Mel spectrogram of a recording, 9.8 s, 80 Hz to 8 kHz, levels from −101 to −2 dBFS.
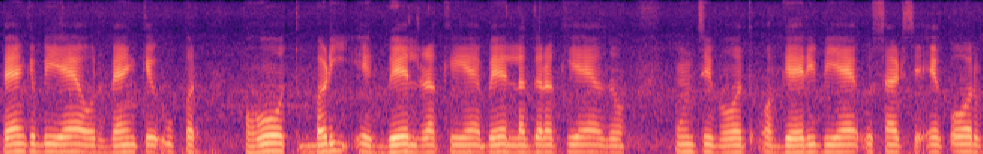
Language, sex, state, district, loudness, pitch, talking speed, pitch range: Hindi, female, Rajasthan, Bikaner, -19 LUFS, 135 Hz, 175 wpm, 130-140 Hz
